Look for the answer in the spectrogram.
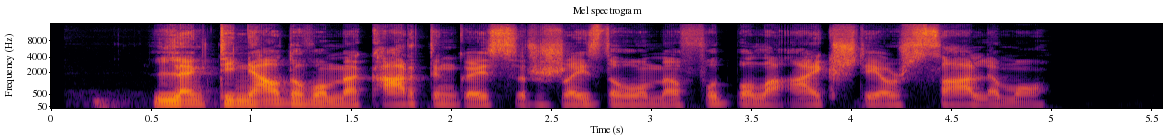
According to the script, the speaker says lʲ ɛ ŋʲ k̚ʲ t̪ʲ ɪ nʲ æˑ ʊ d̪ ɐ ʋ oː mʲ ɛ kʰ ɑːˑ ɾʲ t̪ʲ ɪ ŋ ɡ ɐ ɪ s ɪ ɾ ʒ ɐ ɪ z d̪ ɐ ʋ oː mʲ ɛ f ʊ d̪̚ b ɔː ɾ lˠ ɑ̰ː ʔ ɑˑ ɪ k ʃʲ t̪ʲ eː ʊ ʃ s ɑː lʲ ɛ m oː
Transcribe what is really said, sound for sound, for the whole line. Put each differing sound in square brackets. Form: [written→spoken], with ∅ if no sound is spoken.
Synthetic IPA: lʲ ɛ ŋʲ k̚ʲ t̪ʲ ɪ nʲ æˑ ʊ d̪ ɐ ʋ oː mʲ ɛ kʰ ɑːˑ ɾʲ t̪ʲ ɪ ŋ ɡ ɐ ɪ s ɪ ɾ ʒ ɐ ɪ z d̪ ɐ ʋ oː mʲ ɛ f ʊ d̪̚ b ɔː [ɾ→∅] lˠ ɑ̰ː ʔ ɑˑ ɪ k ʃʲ t̪ʲ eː ʊ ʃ s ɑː lʲ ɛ m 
